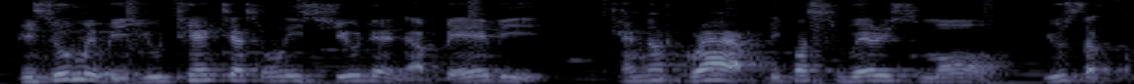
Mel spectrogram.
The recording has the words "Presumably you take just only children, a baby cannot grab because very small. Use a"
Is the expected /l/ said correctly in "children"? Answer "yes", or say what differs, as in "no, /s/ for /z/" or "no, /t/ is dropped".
no, /l/ is dropped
